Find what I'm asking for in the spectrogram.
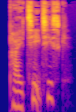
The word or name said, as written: paritetisk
